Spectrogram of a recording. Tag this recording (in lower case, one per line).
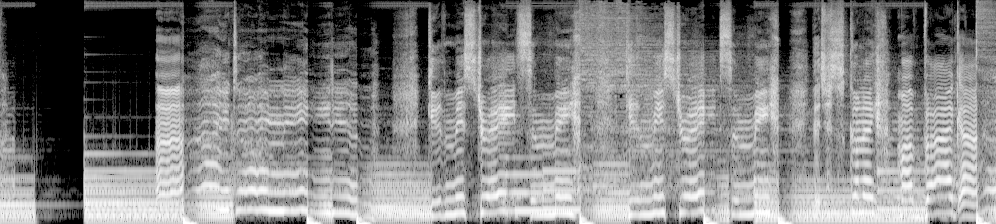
music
